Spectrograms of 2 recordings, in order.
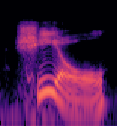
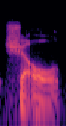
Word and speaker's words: Sheol: Now, you'll hear some people mispronounce it as Sheol, but it's not. In Hebrew, it's Sheol.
